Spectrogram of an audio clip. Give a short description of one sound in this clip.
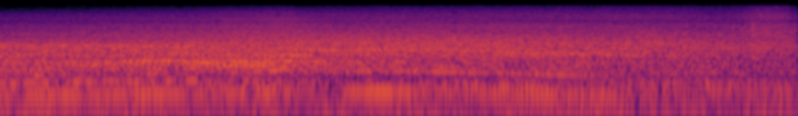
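A car engine hums as a car rolls slowly through an echoing garage.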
